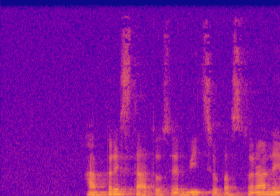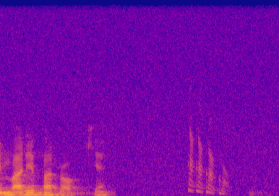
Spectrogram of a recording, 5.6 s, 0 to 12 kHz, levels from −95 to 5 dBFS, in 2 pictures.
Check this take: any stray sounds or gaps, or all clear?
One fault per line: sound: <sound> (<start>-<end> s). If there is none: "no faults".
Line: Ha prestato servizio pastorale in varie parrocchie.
sound: chirp (4.7-5.1 s)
